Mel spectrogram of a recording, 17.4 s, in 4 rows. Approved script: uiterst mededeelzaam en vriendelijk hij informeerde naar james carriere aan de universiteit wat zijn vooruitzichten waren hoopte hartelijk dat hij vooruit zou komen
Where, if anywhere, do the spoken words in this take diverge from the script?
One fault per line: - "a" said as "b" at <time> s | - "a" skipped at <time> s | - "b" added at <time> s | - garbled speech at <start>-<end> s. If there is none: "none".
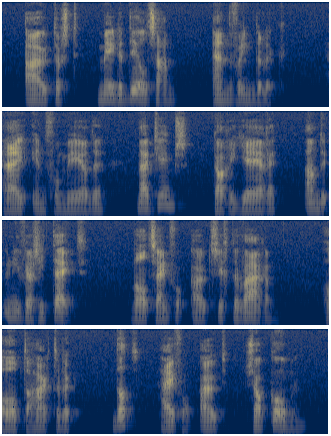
none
